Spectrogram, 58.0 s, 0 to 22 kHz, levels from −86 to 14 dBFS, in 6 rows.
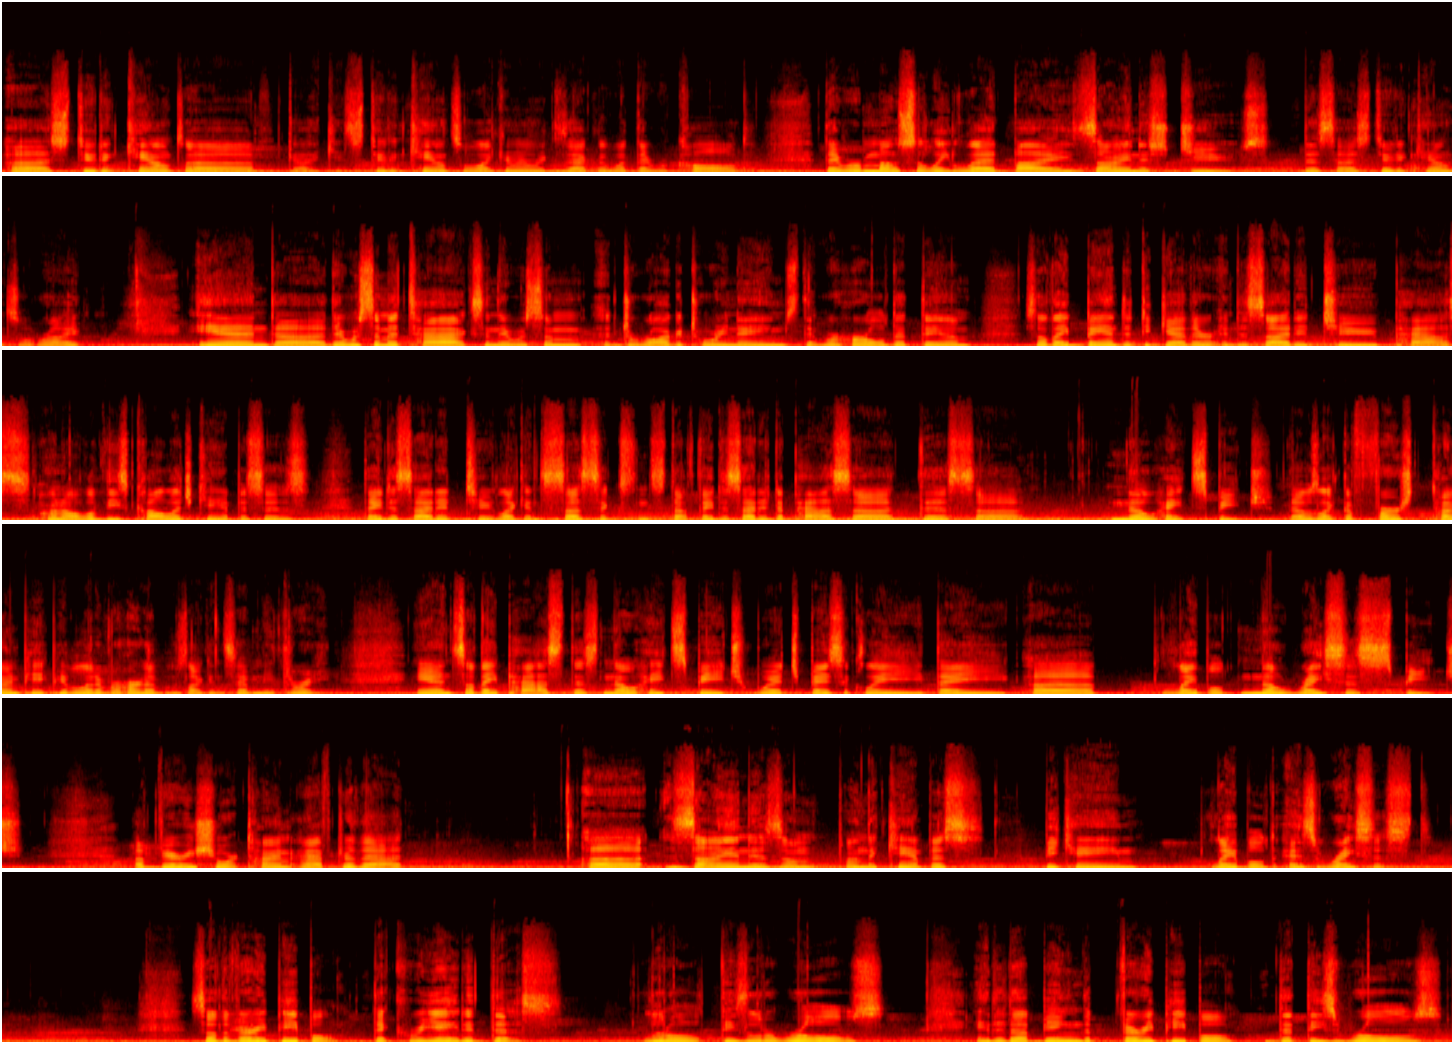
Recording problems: chatter from many people; faint; throughout; 25 dB below the speech
low rumble; faint; throughout; 25 dB below the speech

